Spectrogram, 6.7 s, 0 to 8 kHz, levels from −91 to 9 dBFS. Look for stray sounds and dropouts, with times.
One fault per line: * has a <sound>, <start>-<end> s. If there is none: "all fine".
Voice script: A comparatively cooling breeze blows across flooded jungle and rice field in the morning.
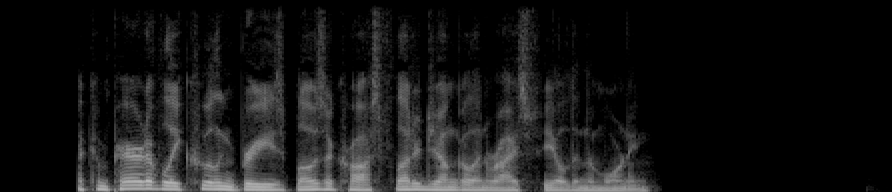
all fine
